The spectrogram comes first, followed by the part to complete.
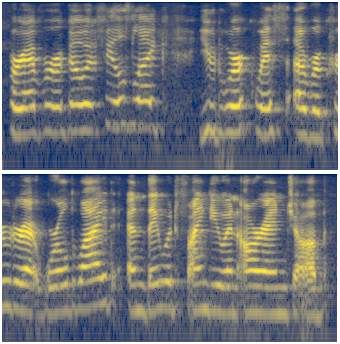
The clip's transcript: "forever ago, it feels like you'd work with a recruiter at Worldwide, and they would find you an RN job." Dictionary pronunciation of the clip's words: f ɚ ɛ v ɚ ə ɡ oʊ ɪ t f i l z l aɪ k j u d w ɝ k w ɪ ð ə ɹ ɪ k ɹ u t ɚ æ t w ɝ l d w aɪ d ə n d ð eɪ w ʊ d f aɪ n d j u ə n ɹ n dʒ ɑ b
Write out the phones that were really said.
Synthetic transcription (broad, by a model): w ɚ ɛ v ɚ ə ɡ oʊ ɪ t f i l z l aɪ k j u d w ɝ k w ɪ ð ə ɹ ɪ k ɹ u t ɚ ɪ t w ɝ l d w aɪ d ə n ð eɪ w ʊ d f aɪ n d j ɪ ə n ɹ n dʒ ɑ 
